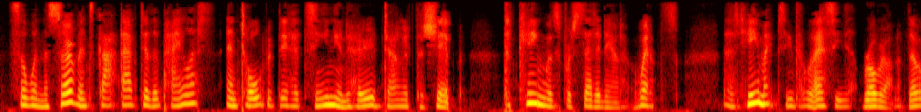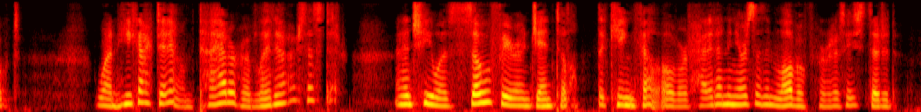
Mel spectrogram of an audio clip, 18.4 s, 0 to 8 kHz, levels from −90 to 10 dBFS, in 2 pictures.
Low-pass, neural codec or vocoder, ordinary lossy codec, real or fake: 7.2 kHz; codec, 16 kHz in and 24 kHz out, 0.4 kbps, LongCat-Audio-Codec, four codebook decoder; MP3, 32 kbps; fake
